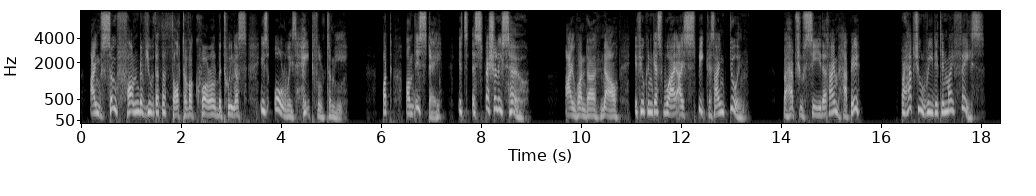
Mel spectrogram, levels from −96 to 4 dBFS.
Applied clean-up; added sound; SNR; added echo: none; none; none; none.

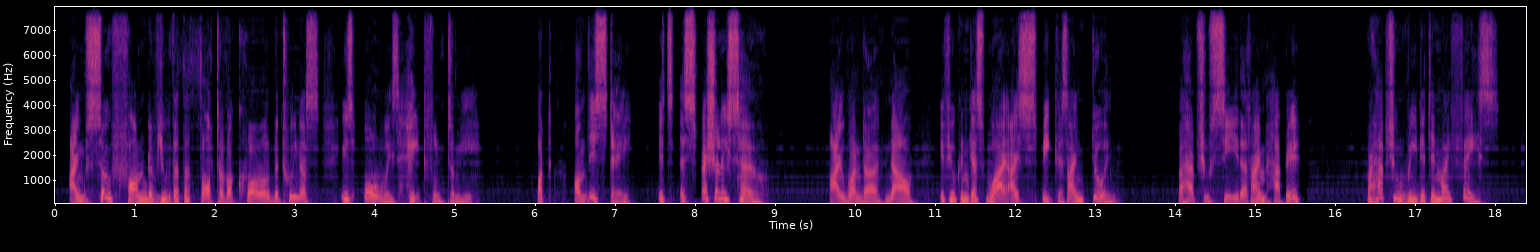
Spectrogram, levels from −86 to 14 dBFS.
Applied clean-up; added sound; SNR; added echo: neural separator model SepFormer DNS4.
